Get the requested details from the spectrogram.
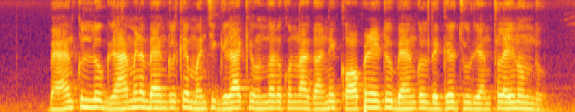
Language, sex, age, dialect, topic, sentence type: Telugu, male, 18-24, Utterandhra, banking, statement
